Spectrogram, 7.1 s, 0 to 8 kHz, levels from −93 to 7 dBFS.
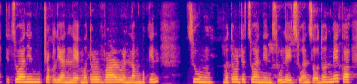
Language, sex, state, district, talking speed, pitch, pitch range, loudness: Mizo, female, Mizoram, Aizawl, 185 wpm, 230 Hz, 215-240 Hz, -16 LUFS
